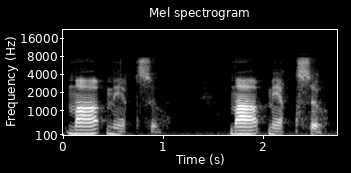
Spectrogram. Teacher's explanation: Glottalized resonants have what sounds like a glottal stop before them.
